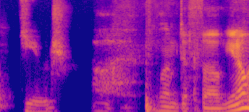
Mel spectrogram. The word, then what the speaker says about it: Willem Dafoe: Willem Dafoe. You know his name is actually pronounced William Dafoe.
